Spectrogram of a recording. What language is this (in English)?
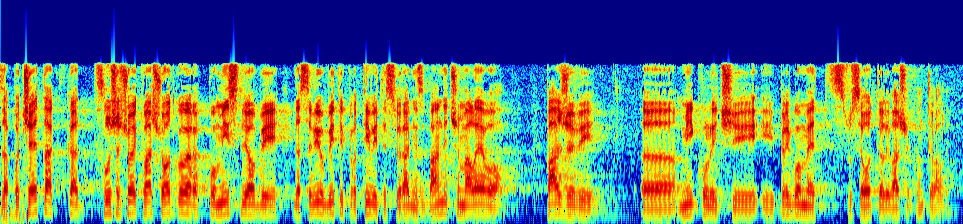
Croatian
